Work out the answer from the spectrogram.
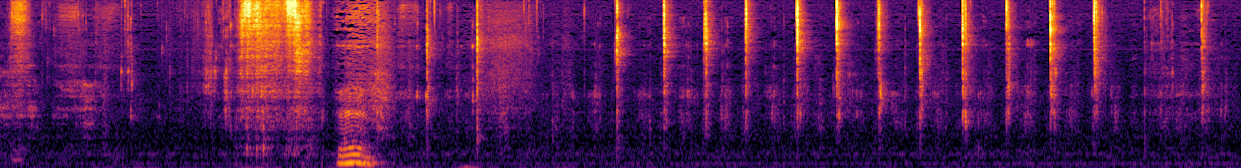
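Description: A man chewing food with his mouth, giving wet smacking clicks about two to three times a second through the second half. Before that comes a breath about two and a half seconds in, then a short low grunt, the loudest sound.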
